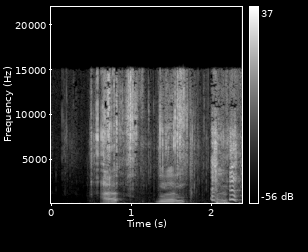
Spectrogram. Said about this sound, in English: He probably can't hear you, but he is crunching on chips now. I'm crunching on a lot of chips.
